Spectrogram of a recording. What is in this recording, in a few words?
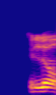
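"keluk", Malay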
